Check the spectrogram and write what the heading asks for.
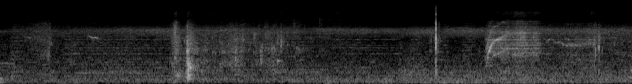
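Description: Light water splashing and dripping beside a fishing boat: a short splash a couple of seconds in and a longer one near the end, with a single sharp click just before it.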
